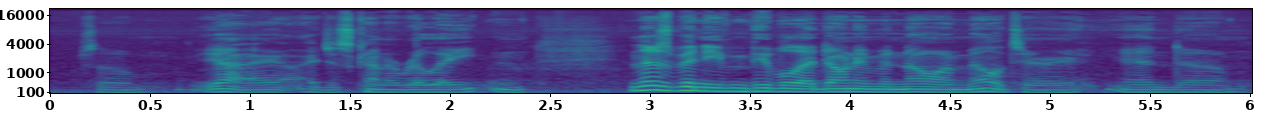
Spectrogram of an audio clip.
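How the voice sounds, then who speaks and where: There is audible room echo as a man with a medium pitch speaks at a very fast pace with ordinary pitch variation. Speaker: wounded combat veteran. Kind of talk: interview conversation. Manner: halting.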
